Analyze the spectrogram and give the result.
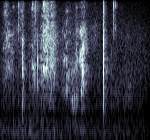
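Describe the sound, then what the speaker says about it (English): Tarot cards shuffled by hand, giving a quick run of papery riffles and soft scrapes with brief pauses, close and fairly quiet, ending in a sharp tap. "give the cards a little bit of a shuffle"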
